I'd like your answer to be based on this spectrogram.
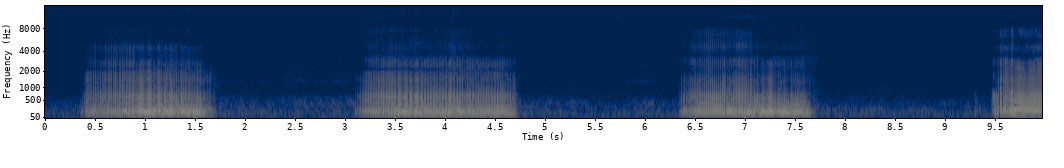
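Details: Sleeping cat dozing through the day: loud, regular rumbling snores about every three seconds, roughly 21 a minute, with quiet pauses; snoring.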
